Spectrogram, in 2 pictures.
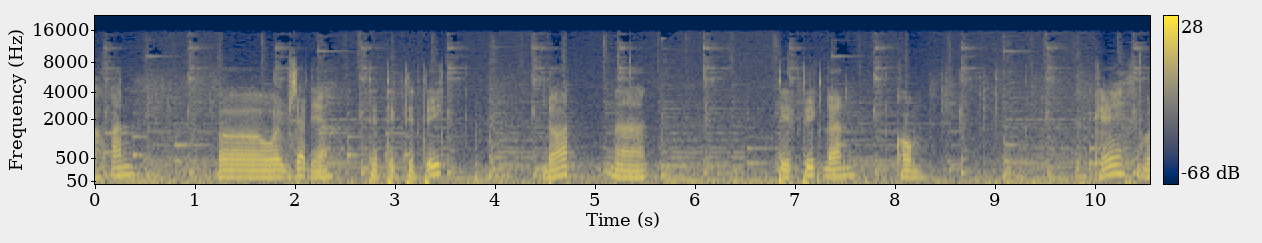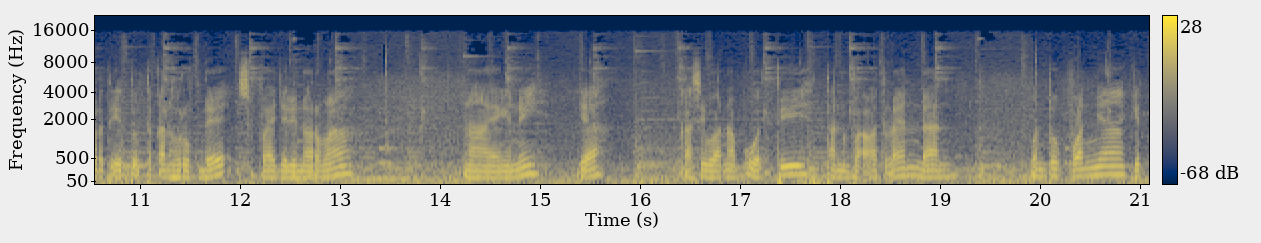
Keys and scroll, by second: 1.2 t, 3.1 typing, 4.6 ., 7.1 ., 8.2-9.9 typing, 11.1 d.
